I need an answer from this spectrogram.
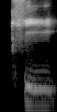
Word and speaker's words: Key: Well, I'm going to point to the great mid-20th century American political scientist, V.O.K., that's Key, K-E-Y, I think pronounced K, who basically said, really,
